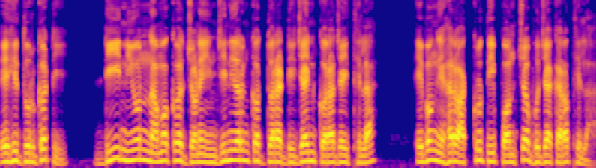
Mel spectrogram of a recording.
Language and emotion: Odia, neutral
